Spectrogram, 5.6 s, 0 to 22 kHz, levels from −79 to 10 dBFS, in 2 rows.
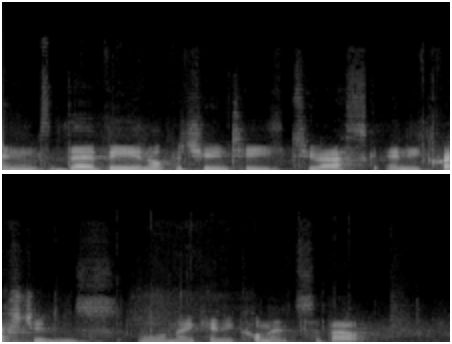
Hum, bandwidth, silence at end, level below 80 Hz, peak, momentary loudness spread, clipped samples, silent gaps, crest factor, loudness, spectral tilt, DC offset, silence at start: none; 17.5 kHz; 0 s; -68 dBFS; -6 dBFS; 13 LU; under 0.1%; none; 26 dB; -30 LUFS; -5.5 dB/octave; under 0.1%; 0 s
